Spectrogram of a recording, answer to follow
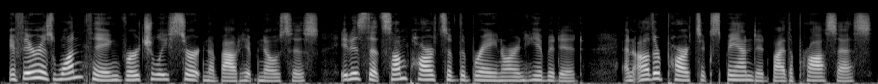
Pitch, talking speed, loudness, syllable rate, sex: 200 Hz, 180 wpm, -18 LUFS, 5.2 syllables/s, female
